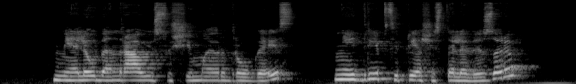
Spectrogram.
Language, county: Lithuanian, Utena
